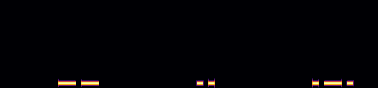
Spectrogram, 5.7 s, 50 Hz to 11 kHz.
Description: Morse code, heard as a keyed tone, about 14 wpm, spaced as for 5 wpm, 700 Hz. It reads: MIR
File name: Morsekurs / Witze / Witz 22. Januar 2019, 25 F70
